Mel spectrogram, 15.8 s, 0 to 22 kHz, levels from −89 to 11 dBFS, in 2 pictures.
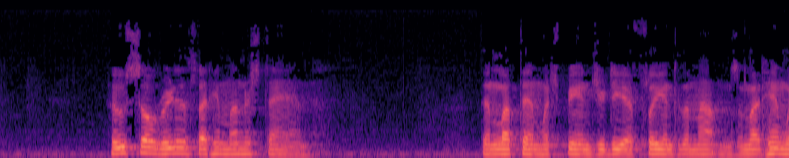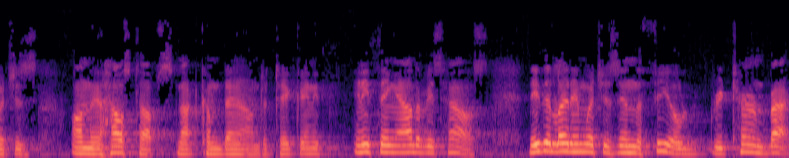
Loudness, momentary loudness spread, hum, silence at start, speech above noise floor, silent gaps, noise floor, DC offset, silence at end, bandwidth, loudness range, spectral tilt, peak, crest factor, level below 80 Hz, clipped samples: -20 LUFS; 11 LU; none; 1.1 s; 31 dB; none; -50 dBFS; under 0.1%; 0 s; 11.5 kHz; 8 LU; -9 dB/octave; -2 dBFS; 18 dB; -56 dBFS; under 0.1%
